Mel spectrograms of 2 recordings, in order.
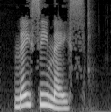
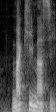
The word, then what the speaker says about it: Macimace: Macy Mace. Ah, das hilft. Macy Mace. Dankeschön. Danke dir, Maki Maki. Maki Massi, so spricht man es aus.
